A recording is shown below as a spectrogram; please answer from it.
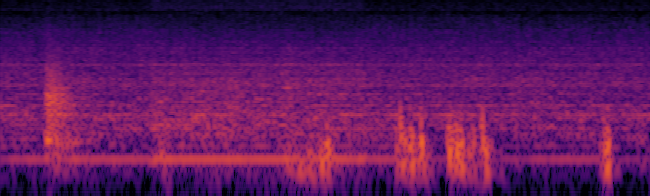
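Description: Hands pressing and working wet clay: a sharp tap about half a second in, then a cluster of soft low thumps near the end, over a steady low hum.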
